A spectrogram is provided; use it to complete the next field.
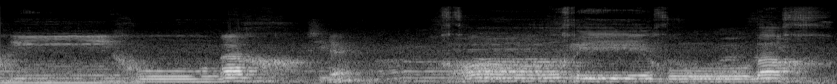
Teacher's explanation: pada baris atas kha dia mesti dibunyikan dengan bunyi yang tafkhim bunyi tebal. Dia tidak boleh bunyi dengan kha kha.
